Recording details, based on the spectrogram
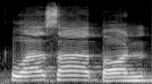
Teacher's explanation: তনকে টান পড়া যাবে না, ত আলিফ দুই জবর তনই পড়তে হবে। পড়ুন ওয়া সা তন।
